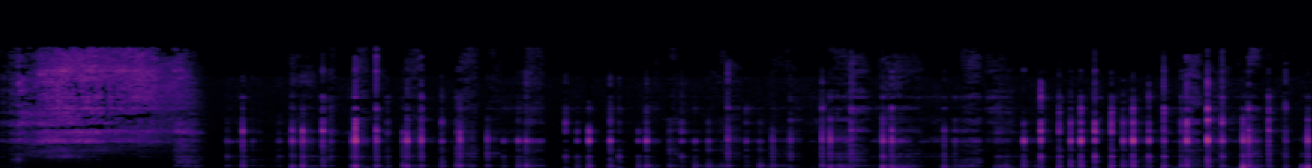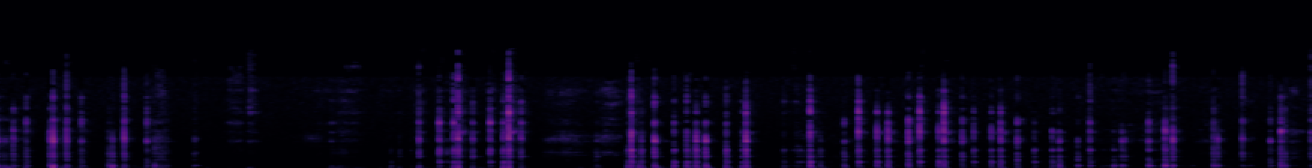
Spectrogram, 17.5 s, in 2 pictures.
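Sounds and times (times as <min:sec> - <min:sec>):
tapping and clicking on wood: 0:01.5 - 0:09.9, 0:12.9 - 0:17.4.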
